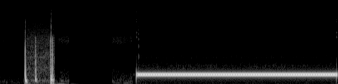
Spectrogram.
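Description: A telephone handset is hung up with three sharp clicks, followed after a short pause by a steady, unbroken dial tone of even pitch that holds for about two seconds.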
